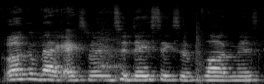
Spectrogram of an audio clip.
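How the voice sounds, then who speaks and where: A woman's voice: mid-range voice, fairly even intonation, a little slow, a little mellow, recorded from a distance. A woman hosting a casual family vlog at home, talking in an easy, upbeat way. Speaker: vlog host. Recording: echoey room, off-mic, noisy.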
